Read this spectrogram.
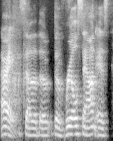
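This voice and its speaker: A woman with a low voice teaches a live online singing lesson in a relaxed, chatty way. She laughs often and stops to demonstrate sounds. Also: measured pace, echoey room.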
